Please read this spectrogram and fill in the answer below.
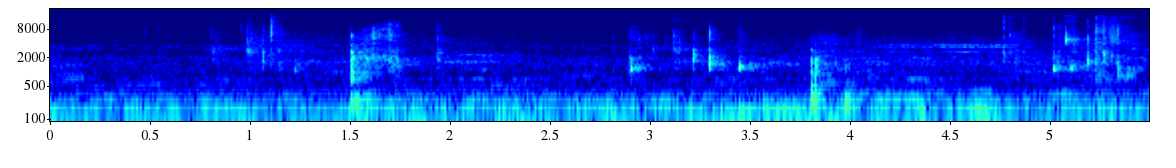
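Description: A steel spoon stirring thin dosa batter in a stainless steel bowl: scattered clinks and scrapes of metal against the bowl's side, with wet stirring in the batter.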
